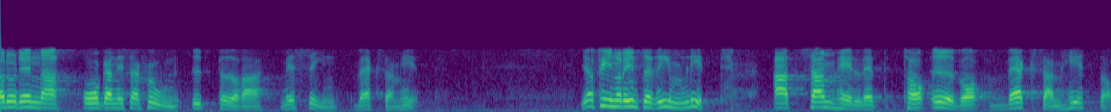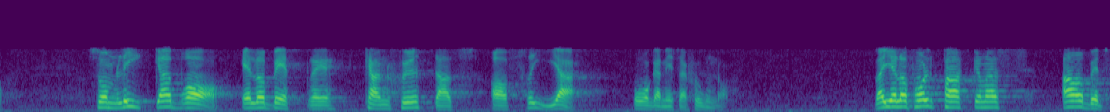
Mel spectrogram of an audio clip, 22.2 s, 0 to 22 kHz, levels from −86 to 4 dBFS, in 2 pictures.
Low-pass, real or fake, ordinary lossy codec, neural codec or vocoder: 3.6 kHz; real; Opus, 32 kbps; none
